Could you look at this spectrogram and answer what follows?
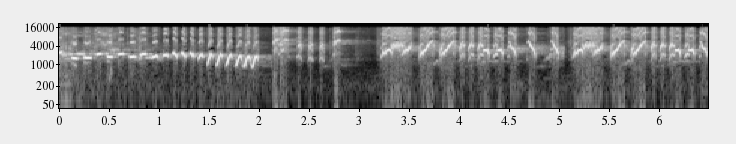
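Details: Aggressive white-rumped shama with a loud voice, kept as a lure to make other shamas sing and fight; rapid trill of repeated falling notes, then a brief pause and a fast, jumbled run of sharp whistled phrases.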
